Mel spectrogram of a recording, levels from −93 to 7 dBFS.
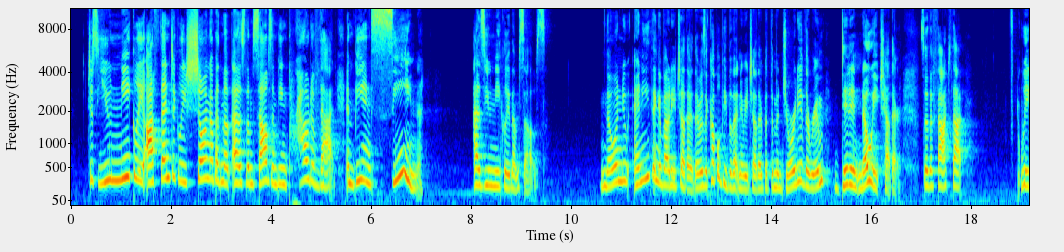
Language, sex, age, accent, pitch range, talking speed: English, female, 10-29, American, 225-300 Hz, 155 wpm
